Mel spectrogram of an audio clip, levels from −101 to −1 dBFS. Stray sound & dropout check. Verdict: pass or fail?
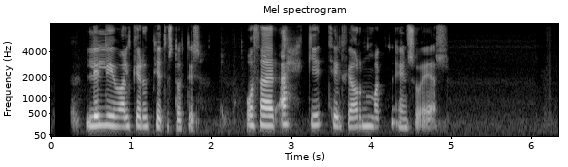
pass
